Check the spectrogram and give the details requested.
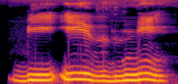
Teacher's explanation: ujung lidah ke ujung gigi atas ngalir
